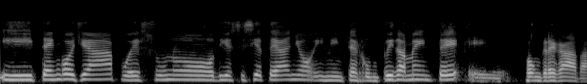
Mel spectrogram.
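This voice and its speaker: A woman's medium-pitched voice at a very slow pace, with ordinary pitch variation, hardly any pauses, and a dry, close sound with no echo. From Dominican Republic. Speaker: student. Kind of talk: self-introduction.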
